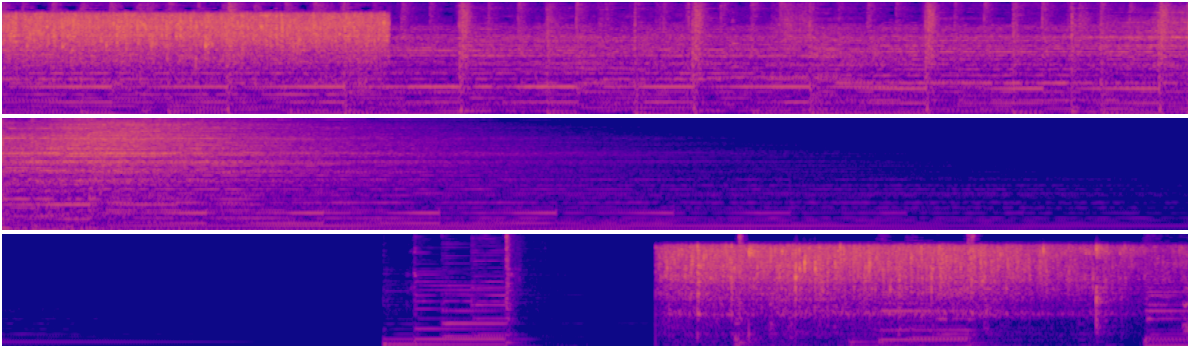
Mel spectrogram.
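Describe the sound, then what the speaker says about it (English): Andouille sausage is seared in a pot for Louisiana gumbo. Loud music plays first and fades to silence, then a bright, close, broadband sizzle of the frying sausage takes over near the end. "Our next flavor, andouille sausage. We're just going to take this, sear it off just like we did everything else."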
